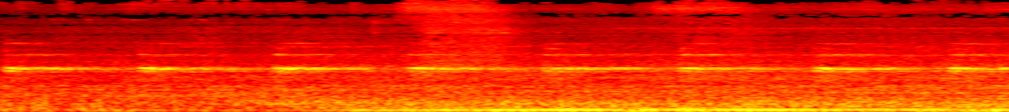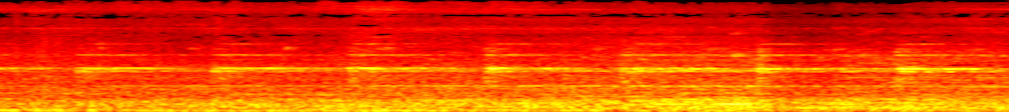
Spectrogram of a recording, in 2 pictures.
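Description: NJ Transit train moving through the station: a high, steady squeal pulsing about every half second over a low rumble, growing louder toward the end.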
